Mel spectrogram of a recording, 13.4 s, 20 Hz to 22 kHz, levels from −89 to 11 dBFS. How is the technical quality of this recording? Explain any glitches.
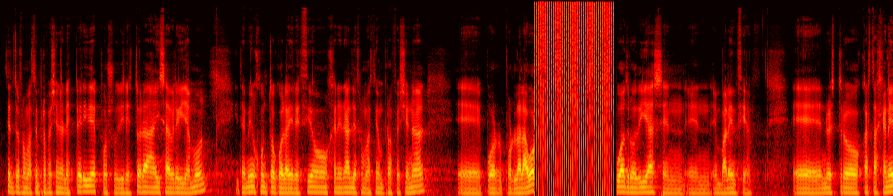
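The recording has one serious glitch. From 8.02 to 9.26 s, a compressed stream is played as audio: an AC-3 bitstream, likely around 192 kbps, goes out unDecoded as samples. Each 4 ms data burst, repeating 31.25 times a second, becomes loud, chattering static replacing the sound.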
